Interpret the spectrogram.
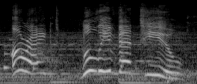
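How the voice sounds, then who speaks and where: A woman voicing a small, childlike fairy companion in a video game, squeaky, cheerful and chatty. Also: sing-song, moderate pace, bright, forceful tone, heavily acted. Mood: matter-of-fact, chirpy. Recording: music behind the voice. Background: game music.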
